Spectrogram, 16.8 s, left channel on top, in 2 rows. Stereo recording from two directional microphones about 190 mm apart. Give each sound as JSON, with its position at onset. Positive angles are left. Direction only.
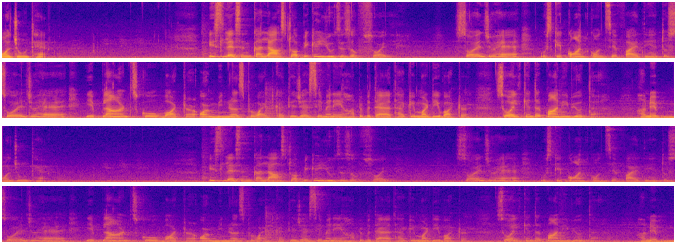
{"t": 0.0, "sound": "a woman's voice", "side_deg": 50}
{"t": 2.6, "sound": "a woman's voice", "side_deg": 50}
